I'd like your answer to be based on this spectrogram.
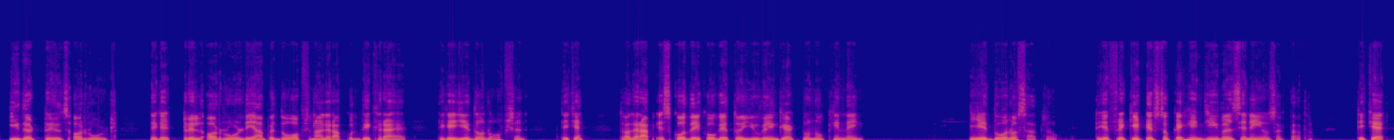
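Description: A male teacher from India going through an exam answer key, mixing Hindi and English with frequent "theek hai" fillers and slowly spelling out letters and syllables. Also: medium pitch, no room sound, studio quality. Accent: Hindi-English mix from India. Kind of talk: answer key walkthrough lesson.

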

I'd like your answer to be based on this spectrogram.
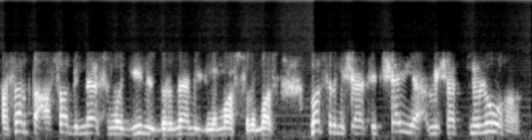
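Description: Rapid indignant Egyptian caller. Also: male voice, high-pitched, vocal fry, sharp tone, poor audio. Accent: Egyptian Arabic. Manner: indignant, pleading, rapid-fire protests. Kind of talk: heated phone-in debate. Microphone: phone line.

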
